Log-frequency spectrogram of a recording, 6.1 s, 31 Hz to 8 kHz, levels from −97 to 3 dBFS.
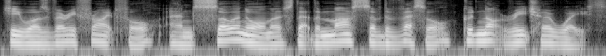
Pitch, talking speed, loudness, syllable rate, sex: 115 Hz, 180 wpm, -16 LUFS, 4.0 syllables/s, male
